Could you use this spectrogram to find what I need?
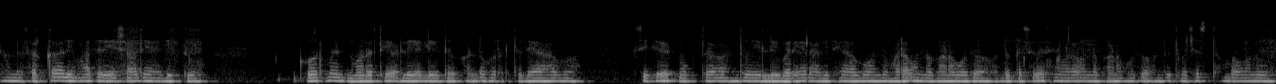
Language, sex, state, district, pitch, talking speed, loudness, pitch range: Kannada, male, Karnataka, Belgaum, 150 Hz, 125 wpm, -34 LUFS, 145-155 Hz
